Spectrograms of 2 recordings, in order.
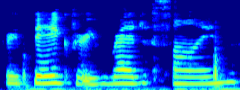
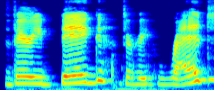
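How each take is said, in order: First: Much softer, almost under the breath; soft repeat. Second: Loud, punchy description; emphatic. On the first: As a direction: echo it quietly to yourself. Repeating the stop sign clue. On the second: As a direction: hit each word big and bold. Describing the stop sign clue. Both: Shown as a demonstration.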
